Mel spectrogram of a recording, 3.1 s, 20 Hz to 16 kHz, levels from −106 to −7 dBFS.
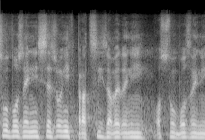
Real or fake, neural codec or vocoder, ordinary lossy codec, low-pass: fake; codec, 24 kHz, 0.9 kbps, WavTokenizer, small release; Opus, 64 kbps; 10.8 kHz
